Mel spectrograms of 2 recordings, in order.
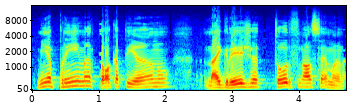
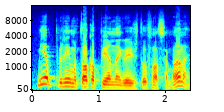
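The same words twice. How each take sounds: First: The voice falls at the end like a statement. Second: The voice rises at the end like a question. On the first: It is a plain statement. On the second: It is a question.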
